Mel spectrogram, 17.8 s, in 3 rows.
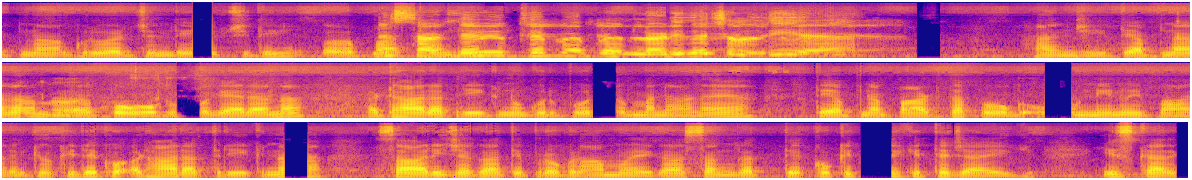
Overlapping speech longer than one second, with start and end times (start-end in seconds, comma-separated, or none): none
